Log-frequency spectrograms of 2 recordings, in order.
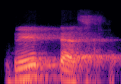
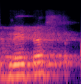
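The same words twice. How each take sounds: First: "greatest" in two parts, grey-test, falling; split word. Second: Said in the usual way. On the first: Shown as a demonstration. Teacher showing a suffix, "greatest" said in two parts. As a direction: set off the ending of "greatest", softer and lower.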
